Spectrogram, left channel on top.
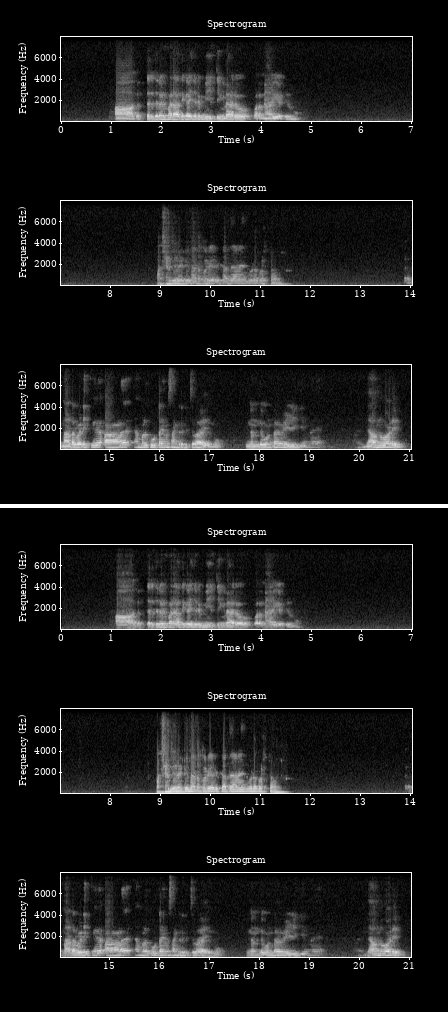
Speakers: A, on the left; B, on the right.
A: ആഹ് അത്തരത്തിലൊരു പരാതി കഴിഞ്ഞൊരു മീറ്റിങ്ങില് ആരോ പറഞ്ഞാതായി കേട്ടിരുന്നു
B: പക്ഷേ ഇതുവരെ ആയിട്ട് നടപടി എടുക്കാത്താണ് ഇവിടെ പ്രശ്നം
A: നടപടിക്ക് ആളെ ഞമ്മള് കൂട്ടായ്മ സംഘടിപ്പിച്ചതായിരുന്നു പിന്നെ എന്തുകൊണ്ടാ വെഴികീന്ന് ഞാൻ ഒന്ന് പാടേം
